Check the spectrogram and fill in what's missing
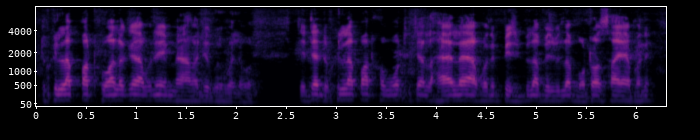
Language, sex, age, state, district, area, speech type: Assamese, male, 45-60, Assam, Sivasagar, rural, spontaneous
